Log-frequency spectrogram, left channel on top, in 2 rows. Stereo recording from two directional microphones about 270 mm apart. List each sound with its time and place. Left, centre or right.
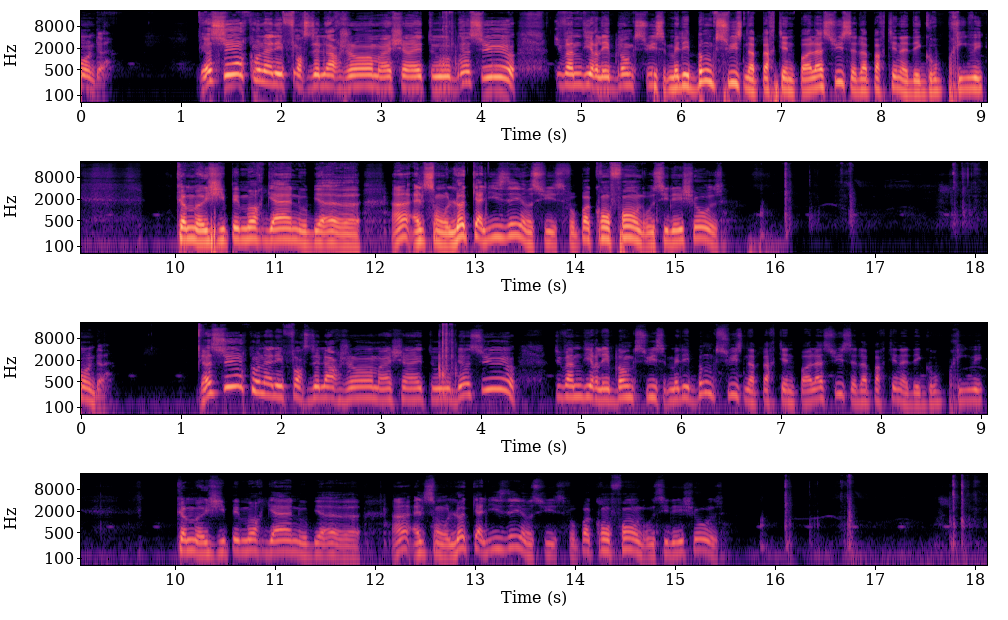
0.0 s speech: centre; by 15.5 s left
